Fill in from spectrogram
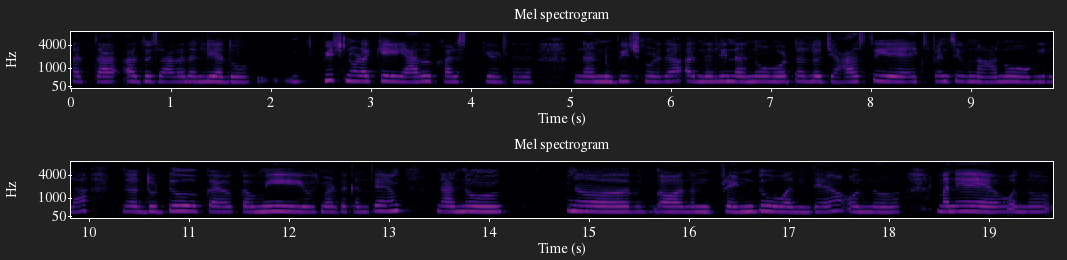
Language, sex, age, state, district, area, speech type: Kannada, female, 18-30, Karnataka, Bangalore Rural, urban, spontaneous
